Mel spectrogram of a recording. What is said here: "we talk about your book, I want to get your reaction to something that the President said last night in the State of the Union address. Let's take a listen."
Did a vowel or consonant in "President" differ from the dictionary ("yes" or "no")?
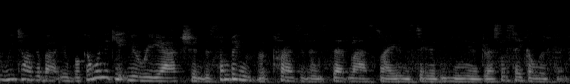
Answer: no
